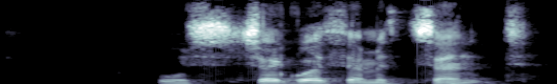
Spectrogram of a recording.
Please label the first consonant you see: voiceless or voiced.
voiced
